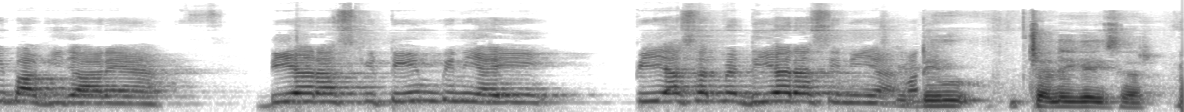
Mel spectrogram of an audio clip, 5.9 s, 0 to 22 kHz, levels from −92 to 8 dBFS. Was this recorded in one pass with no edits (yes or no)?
no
